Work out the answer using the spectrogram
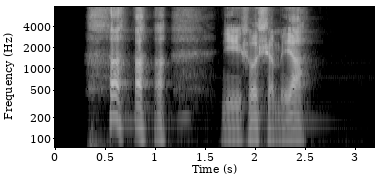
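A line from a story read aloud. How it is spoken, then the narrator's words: Laughing. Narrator (Chinese): 横川笑着说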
